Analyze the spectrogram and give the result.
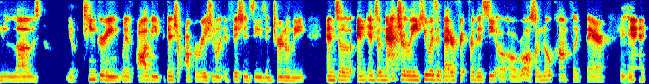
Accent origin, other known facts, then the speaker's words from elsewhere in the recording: Mazatlan, Sinaloa, Mexico; moved away as an adult; My mom decided to pack her bags and move back to Mexico. And so Kenny and I grew up in Mazatlan, Sinaloa, which is on the Pacific coast.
